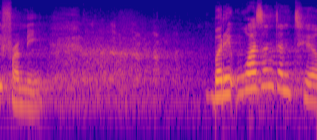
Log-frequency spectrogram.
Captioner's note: crowd laughs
